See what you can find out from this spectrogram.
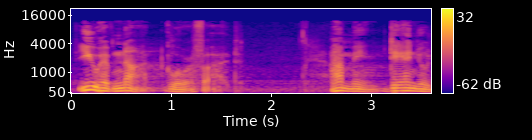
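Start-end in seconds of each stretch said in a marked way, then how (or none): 0.0-1.7 solemn slow preaching. Acted. Preacher voicing Daniel over music.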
